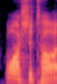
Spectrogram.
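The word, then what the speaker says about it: Washitaw: The Ouachita Nation claims, and I have to stop and point out, Ouachita in this case is spelled W-A-S-H, as in to wash something, I-T-A-W, Itaw. So there you go.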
